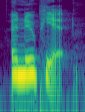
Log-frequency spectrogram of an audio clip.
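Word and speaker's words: Iñupiaq: An Inupia Inupia, I think is how you say it.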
